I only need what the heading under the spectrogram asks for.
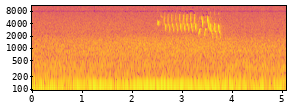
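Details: A house wren nesting in a ceramic birdhouse by a cabin, recorded in summer, 15 May 2019, gives one quick, bubbling song of rapid high notes that tumbles into a descending trill, over a steady low hum.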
